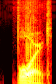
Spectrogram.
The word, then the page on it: bort: American English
